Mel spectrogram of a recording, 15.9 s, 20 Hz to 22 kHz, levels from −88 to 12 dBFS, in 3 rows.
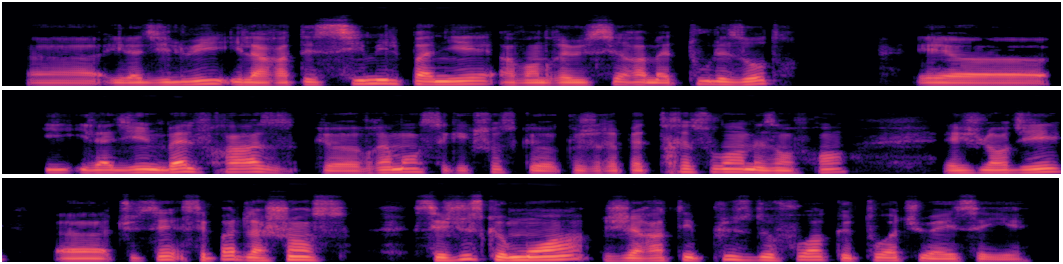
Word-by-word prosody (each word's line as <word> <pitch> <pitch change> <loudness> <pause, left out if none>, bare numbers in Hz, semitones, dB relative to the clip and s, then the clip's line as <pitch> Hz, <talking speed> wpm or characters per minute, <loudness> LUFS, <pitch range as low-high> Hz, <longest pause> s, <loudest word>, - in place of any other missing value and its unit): heu, 95 -1 -6
il 105 +1 -2
a 105 - +2
dit 105 +1 -2
lui, 135 +7 +1
il 110 -1 +1
a - - +4
raté 105 +3 -3
6000 150 +7 +2
paniers, 135 +2 +3
avant 105 0 -1
de - - -5
réussir 105 +3 0
à - - +2
mettre 105 -1 0
tous 140 - -4
les 120 -3 +1
autres 145 +3 -1 0.6
et 105 0 0
heu, 95 -1 +1 0.3
i 240 0 -2
il 115 - -1
a 115 - +3
dit 115 +3 0
une 125 -3 +5
belle 150 - +6
phrase, 140 - -1
que 105 - -5
vraiment 120 +8 0
c'est 135 - -12
quelque 105 -1 -11
chose 130 -3 -10
que 100 -3 -3
que 105 - -9
je 100 - -8
répète 100 +1 -5
très 145 - -4
souvent 140 +1 -1
à - - +2
mes 115 -5 +4
enfants 125 +8 -4 0.5
et 105 0 0
je 105 +2 -6
leur 110 0 +2
dis, 140 +7 +1 0.3
heu: 105 -1 +1
«Tu 110 - -8
sais? 155 +6 -1
C'est - - -4
pas 170 0 0
de 130 - -4
la 125 - +4
chance. 145 +3 +2 0.3
C'est 130 - +2
juste 170 +7 0
que 140 - +4
moi, 140 +6 +6
j'ai 110 +3 0
raté 120 +4 -1
plus 155 -5 -4
de 135 - +1
fois 145 +5 -1
que 120 - -3
toi 125 +1 -2
tu 115 -3 -2
as - - +1
essayé». 90 -2 -4
115 Hz, 255 wpm, -23 LUFS, 105-140 Hz, 0.6 s, belle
